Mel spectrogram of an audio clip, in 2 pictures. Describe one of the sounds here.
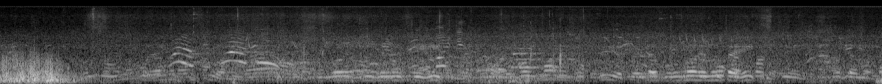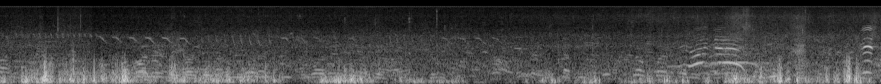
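Players shout to each other from across an open field.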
